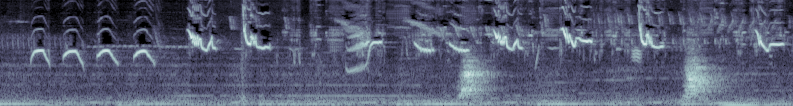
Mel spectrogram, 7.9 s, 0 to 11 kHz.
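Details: Pet American robin singing in spring in Mexico City, March 2020, described as still somewhat rough-voiced; opens with four repeated hooked whistles, then a run of varied high, slurred phrases, with low humming beneath.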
